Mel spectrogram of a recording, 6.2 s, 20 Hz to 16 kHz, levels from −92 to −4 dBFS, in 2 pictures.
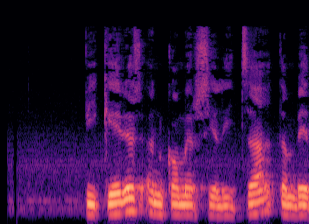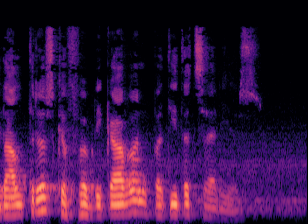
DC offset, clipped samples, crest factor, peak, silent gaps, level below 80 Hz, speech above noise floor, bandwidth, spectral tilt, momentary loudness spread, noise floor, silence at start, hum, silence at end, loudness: under 0.1%; under 0.1%; 18 dB; -10 dBFS; none; -80 dBFS; 30 dB; 11 kHz; -6 dB/octave; 12 LU; -56 dBFS; 0.85 s; none; 0.55 s; -26 LUFS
